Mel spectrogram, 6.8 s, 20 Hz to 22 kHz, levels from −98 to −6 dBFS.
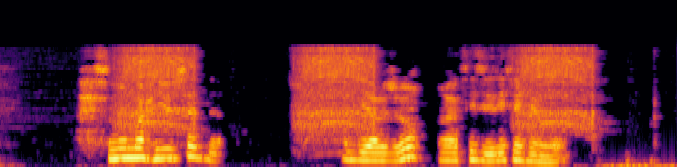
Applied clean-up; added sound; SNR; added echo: classical method Wiener filter.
